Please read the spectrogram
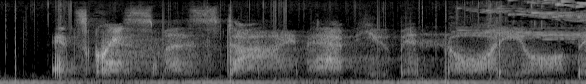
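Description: A person whispering words in a breathy voice, with a faint steady low hum underneath.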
